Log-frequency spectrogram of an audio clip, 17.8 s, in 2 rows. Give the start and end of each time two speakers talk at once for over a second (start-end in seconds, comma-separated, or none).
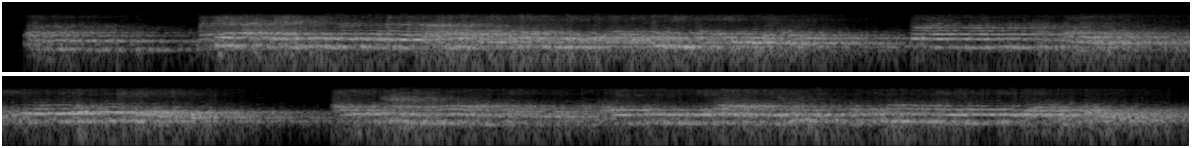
none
